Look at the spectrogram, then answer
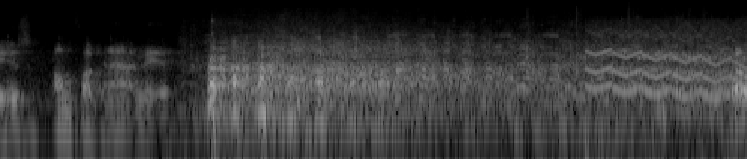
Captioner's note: audience laughing; video games beeping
